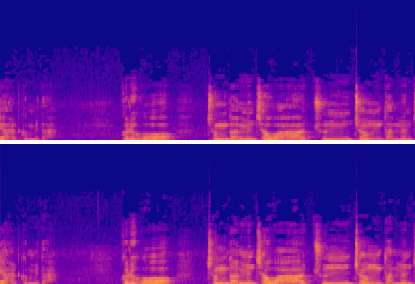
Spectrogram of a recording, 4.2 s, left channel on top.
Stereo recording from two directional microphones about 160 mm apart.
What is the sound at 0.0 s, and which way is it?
Speech, 20° right (ahead or behind).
